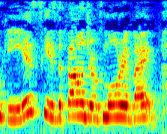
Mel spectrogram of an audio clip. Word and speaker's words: Morevago: For those people who don't know who he is the founder of Morivago. How am I pronouncing it right? Morivago.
